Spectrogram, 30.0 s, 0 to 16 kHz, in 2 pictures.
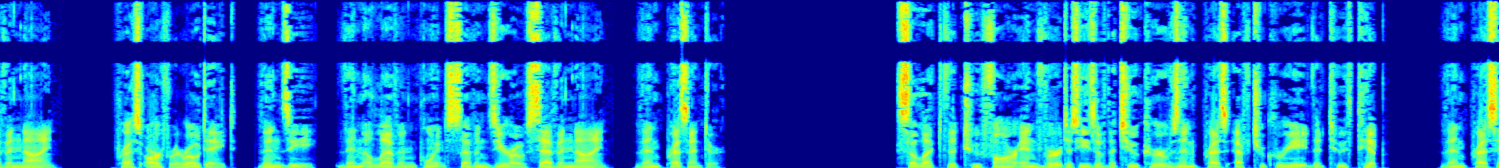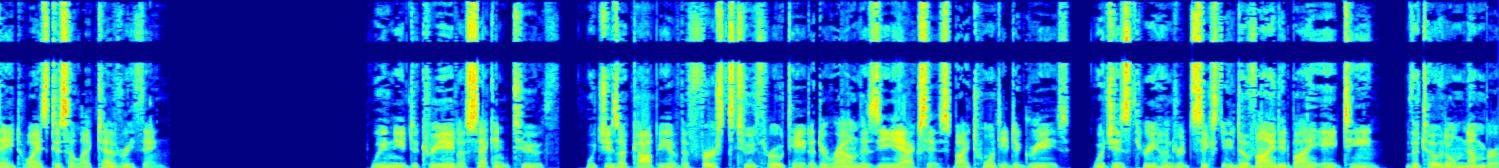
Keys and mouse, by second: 0.9 r, 7.4-8.6 middle drag, 8.6-11.3 drag, 11.3 f, 14.5 a, 14.8 a, 21.4-29.9 drag.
